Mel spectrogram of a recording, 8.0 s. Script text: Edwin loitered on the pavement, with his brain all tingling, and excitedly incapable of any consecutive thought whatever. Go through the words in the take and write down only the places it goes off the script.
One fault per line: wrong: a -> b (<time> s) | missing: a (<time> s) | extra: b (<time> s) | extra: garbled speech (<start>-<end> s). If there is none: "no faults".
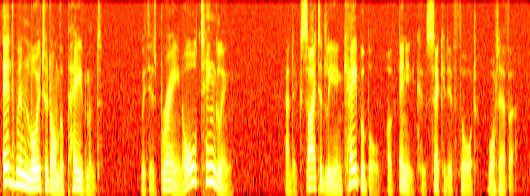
no faults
